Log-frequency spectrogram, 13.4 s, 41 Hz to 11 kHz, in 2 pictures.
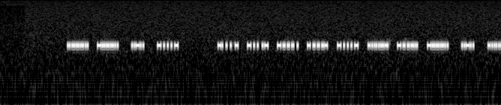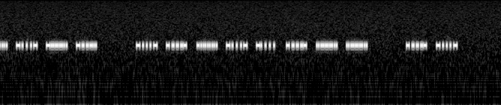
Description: Hellschreiber (Feld-Hell, 122.5 baud), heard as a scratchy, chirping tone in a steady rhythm, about 980 Hz. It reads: SEIN UMFANGREICHER NACHLASS AN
